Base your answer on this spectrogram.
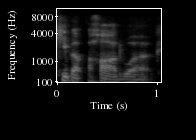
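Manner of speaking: very sarcastic, dripping with sarcasm. Playing a character leaving, a parting line in a very sarcastic tone. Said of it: "in a very sarcastic tone".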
